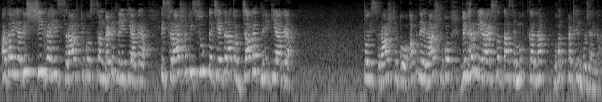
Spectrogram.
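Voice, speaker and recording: A woman with a high voice and moderate pace performs a theatrical monologue from a TV serial, playing a stern, patriotic male teacher-statesman of ancient India. She is an amateur, speaking solemnly and declamatorily in formal language; the recording is roomy and distant, with faint background noise.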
